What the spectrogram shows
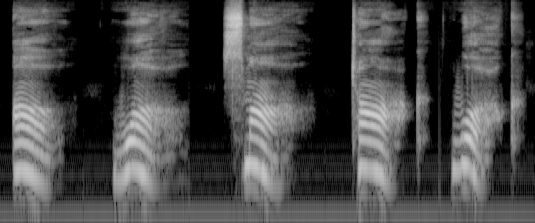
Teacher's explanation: Буква A читается как долгая О перед буквой L во многих словах. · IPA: [ɔː]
